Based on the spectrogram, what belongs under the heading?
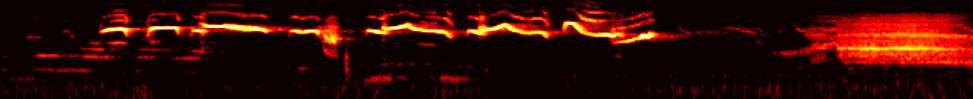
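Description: An Oriental magpie-robin sings about three seconds of loud, rich whistled phrases that swoop up and down, followed by a brief hissing rustle.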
